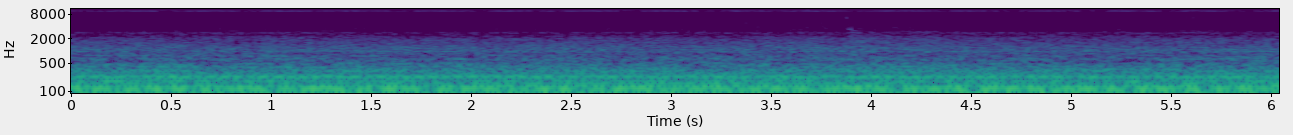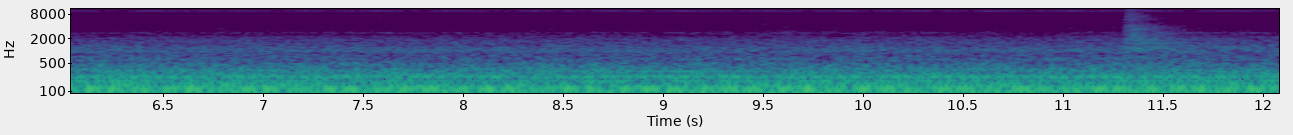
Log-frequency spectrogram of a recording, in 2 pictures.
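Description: Ventilation hums steadily and low.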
